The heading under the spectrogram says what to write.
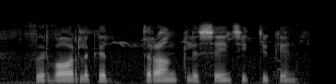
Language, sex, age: Afrikaans, male, 19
